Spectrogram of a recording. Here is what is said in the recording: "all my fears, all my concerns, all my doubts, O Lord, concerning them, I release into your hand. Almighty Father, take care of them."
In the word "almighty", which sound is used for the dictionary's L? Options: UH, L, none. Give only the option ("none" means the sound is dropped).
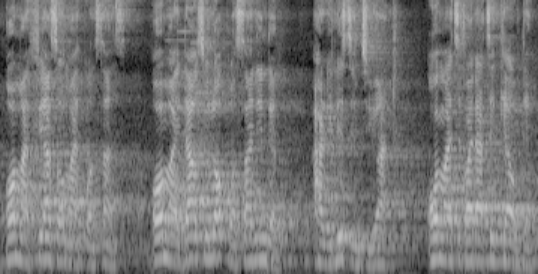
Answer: L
